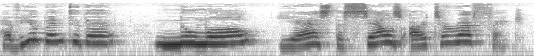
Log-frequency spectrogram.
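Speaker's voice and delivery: high, loud and slow textbook exchange; energetic model dialogue; lively dialogue reading. Shown as a demonstration. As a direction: act the shopping chat with energy. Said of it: "dialogue model".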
